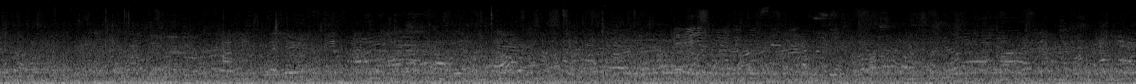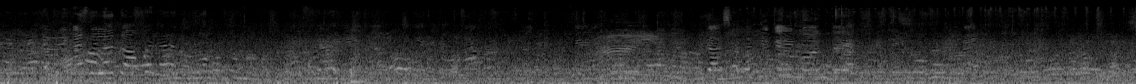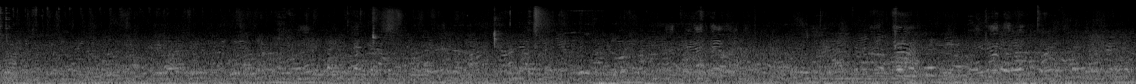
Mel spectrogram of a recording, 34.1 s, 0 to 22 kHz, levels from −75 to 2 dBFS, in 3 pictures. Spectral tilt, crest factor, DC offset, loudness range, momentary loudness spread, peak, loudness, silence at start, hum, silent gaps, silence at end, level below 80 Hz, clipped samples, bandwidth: -5.5 dB/octave; 18 dB; under 0.1%; 2 LU; 4 LU; -14 dBFS; -34 LUFS; 0 s; none; none; 0 s; -40 dBFS; under 0.1%; 16.5 kHz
